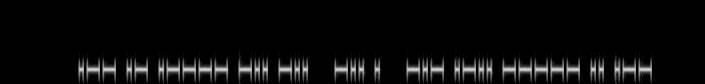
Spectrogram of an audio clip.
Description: Morse code, heard as a keyed tone, about 32 wpm, 700 Hz. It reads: WA1DD DE KL0IW
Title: USA Callsign DE Callsign - 5 Characters - 30wpm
